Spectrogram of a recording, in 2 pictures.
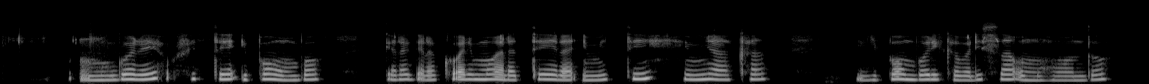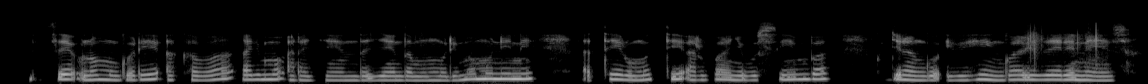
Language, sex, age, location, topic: Kinyarwanda, female, 18-24, Musanze, agriculture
